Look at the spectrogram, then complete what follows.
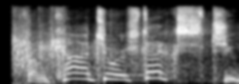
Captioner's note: applause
